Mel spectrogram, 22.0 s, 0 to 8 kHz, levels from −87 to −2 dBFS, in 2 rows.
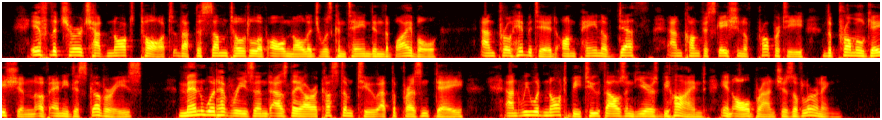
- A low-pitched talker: Yes, low, 130 Hz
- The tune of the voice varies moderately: Yes, average, 3.8 semitones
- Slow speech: No, average, 160 wpm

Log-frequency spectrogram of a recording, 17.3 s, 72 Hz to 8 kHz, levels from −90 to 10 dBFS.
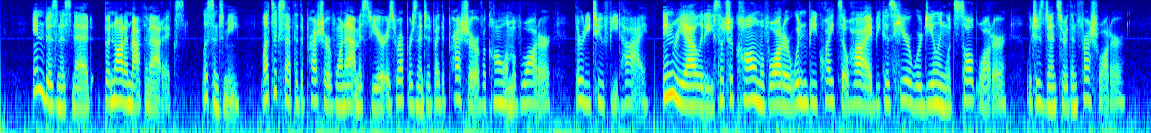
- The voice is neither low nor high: No, high, 205 Hz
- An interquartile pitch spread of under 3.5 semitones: Yes, average, 3.1 semitones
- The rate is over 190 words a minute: Yes, average, 200 wpm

